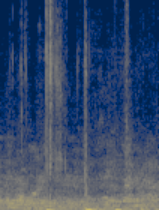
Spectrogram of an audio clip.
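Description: Foil trading-card packs being handled and cut open with a knife: a short sharp cutting sound just past half a second in, and a louder knock a little over a second in, over faint background music and voices.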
